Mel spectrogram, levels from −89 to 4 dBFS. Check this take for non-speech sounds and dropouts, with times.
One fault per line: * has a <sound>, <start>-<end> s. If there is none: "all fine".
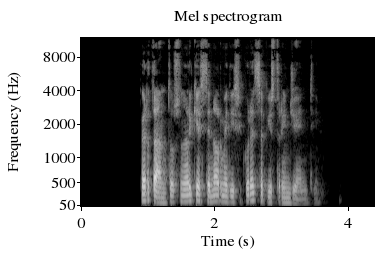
all fine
